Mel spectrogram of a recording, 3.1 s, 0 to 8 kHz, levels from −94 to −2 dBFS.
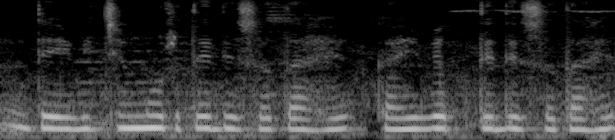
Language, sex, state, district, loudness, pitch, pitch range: Marathi, female, Maharashtra, Sindhudurg, -30 LUFS, 245 Hz, 235-255 Hz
